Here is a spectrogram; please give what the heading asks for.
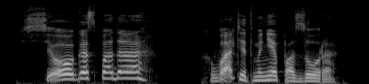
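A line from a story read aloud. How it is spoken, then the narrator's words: Firm announcement. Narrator (Russian): Наконец объявил Вересов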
